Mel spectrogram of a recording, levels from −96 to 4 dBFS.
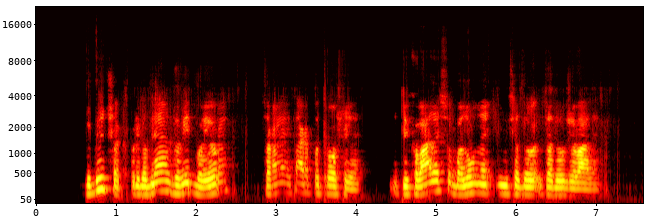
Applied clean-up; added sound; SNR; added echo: neural mask model DeepFilterNet 3.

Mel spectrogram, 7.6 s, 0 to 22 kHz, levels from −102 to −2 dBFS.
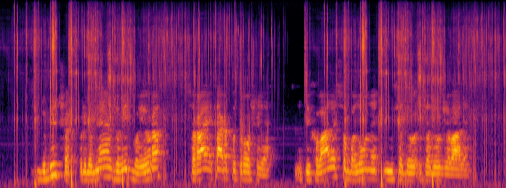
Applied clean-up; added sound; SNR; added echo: none; Crushing; 11 dB; none.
